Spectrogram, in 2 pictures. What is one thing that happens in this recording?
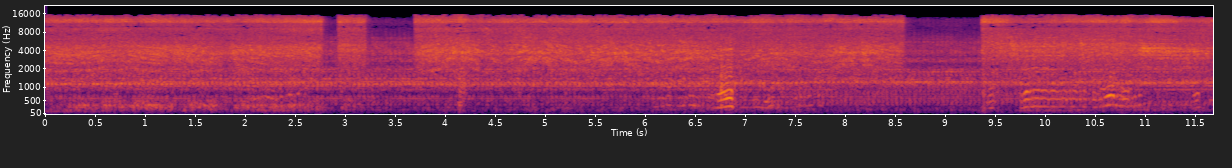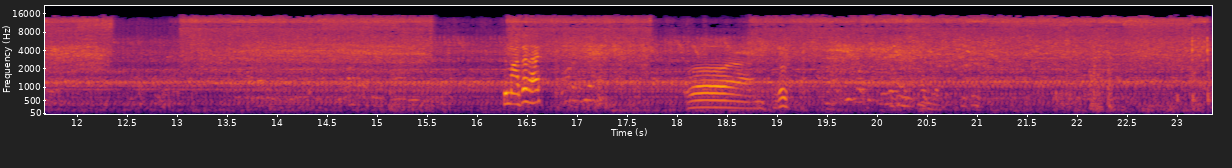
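A spray gun hisses steadily as it sprays, stopping briefly now and then.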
